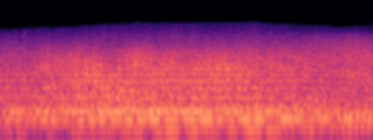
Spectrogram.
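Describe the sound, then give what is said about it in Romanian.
An airplane landing: a loud, continuous engine roar mixed with broad rushing noise that stays steady and unbroken throughout. “Aterizează! A aterizat! Extraordinar! A executat aterizajul ca un pilot încercat.”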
